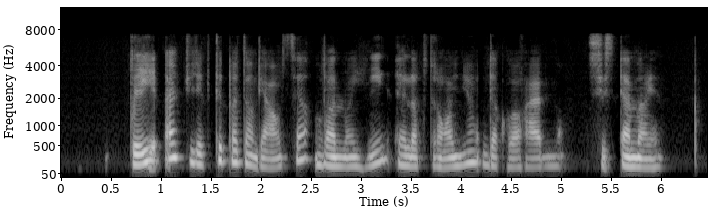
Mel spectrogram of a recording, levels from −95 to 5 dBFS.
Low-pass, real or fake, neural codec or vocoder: 7.2 kHz; fake; codec, 16 kHz, 1 kbps, FunCodec, trained on Chinese and English, 50 frames a second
